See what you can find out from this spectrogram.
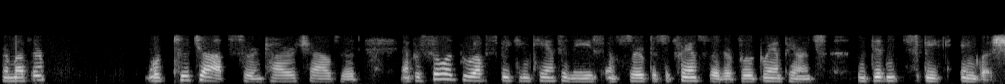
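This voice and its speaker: A man presenting slides in a webinar in an explanatory manner, pausing often with "uh". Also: fairly high pitch, no echo. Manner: explanatory, with frequent "uh" fillers. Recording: tinny phone-line webinar audio.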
